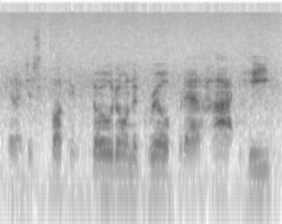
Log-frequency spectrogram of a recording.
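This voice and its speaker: A man's voice: medium pitch, brisk, a bit bright, muffled recording, a little hiss or hum. A man talking casually and profanely like a video blogger, brash and crude, hammering points home by repeating himself. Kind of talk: profane, casual rambling rant to camera.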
